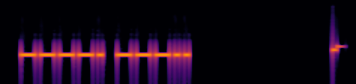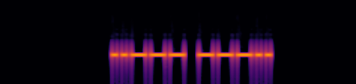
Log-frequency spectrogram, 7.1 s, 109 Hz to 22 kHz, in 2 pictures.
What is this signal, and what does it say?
Morse code, heard as a keyed tone, about 25 wpm, 700 Hz. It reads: 98 28
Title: Numbers - 2-Digit 25wpm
